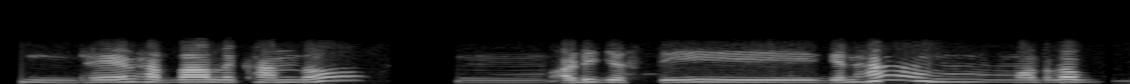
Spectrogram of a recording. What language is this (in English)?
Santali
